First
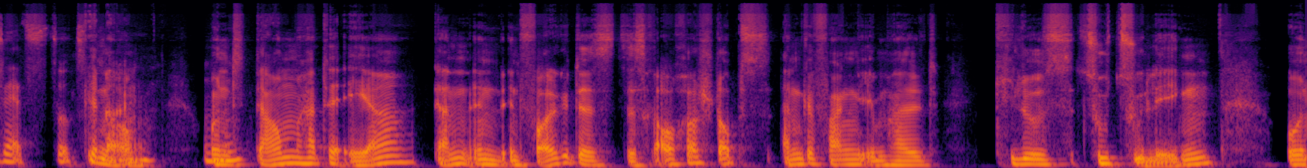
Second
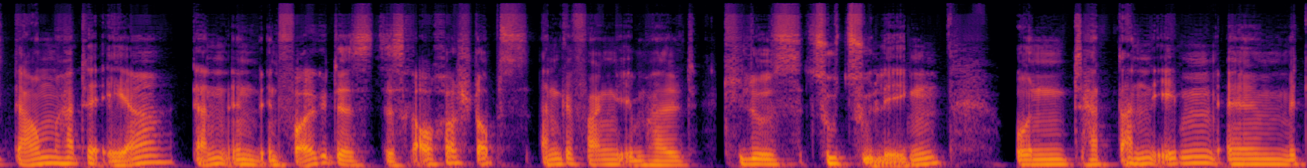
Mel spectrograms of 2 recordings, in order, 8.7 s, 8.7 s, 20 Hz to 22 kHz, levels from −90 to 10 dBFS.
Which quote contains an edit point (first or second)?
second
